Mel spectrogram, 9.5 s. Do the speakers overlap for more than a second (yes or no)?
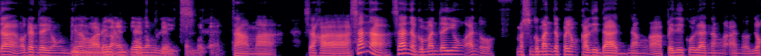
yes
